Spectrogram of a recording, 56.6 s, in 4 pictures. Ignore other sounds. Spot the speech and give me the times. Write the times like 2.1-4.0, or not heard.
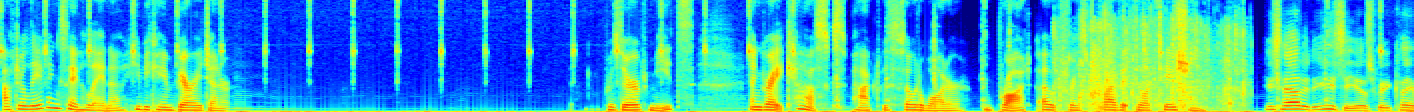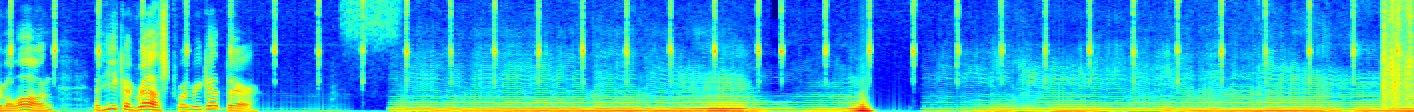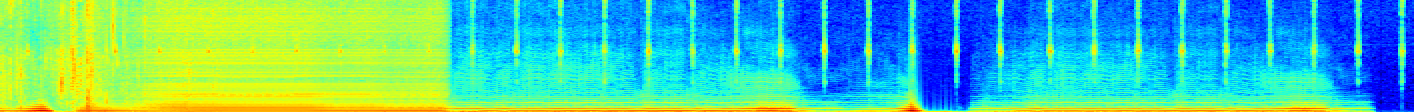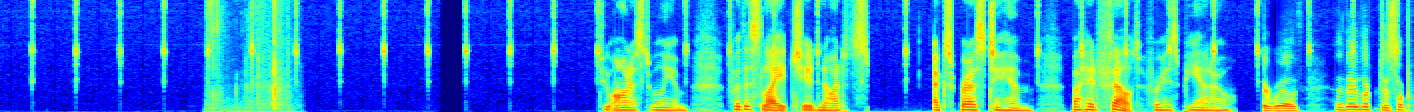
0.1-2.3, 5.8-16.8, 48.5-56.5.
